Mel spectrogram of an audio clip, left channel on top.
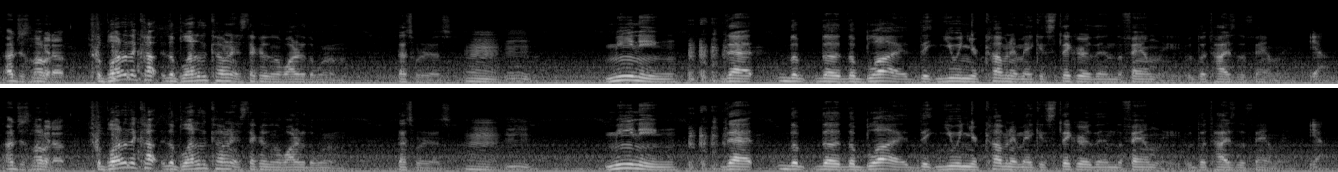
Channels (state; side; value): normal; both; correlation 0.60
